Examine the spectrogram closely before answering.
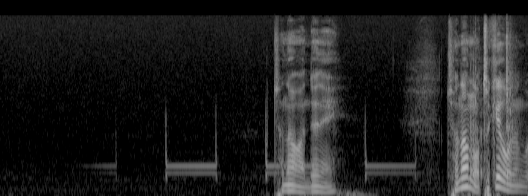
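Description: A telephone earpiece beeps with short tones.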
